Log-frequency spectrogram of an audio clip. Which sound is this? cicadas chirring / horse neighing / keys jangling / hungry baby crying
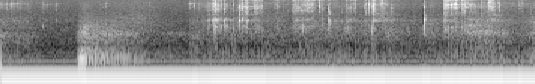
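keys jangling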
